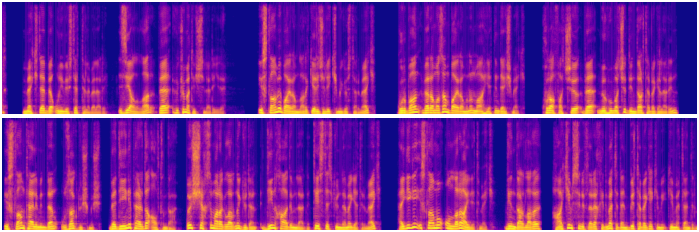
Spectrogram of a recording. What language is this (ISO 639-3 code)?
tur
